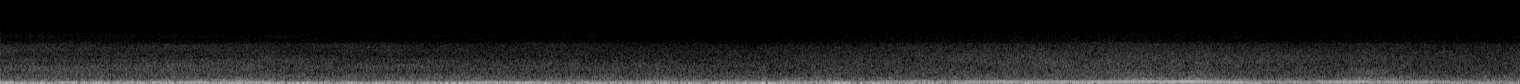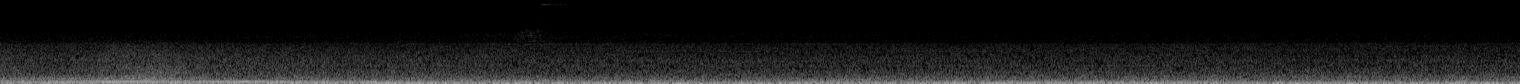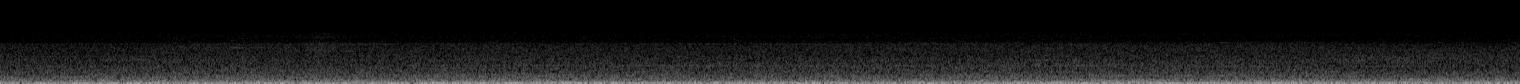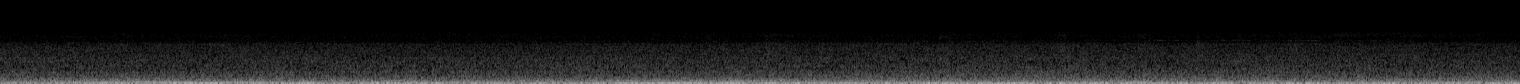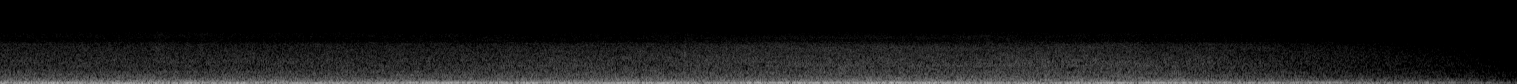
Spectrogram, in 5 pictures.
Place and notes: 高雄國際航空站 (KHH), Taiwan - Environmental sounds
Environmental sounds, Airports near ambient sound
Kaohsiung City, Xiaogang District, 中山四路機車專用道, 14 May, ~09:00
